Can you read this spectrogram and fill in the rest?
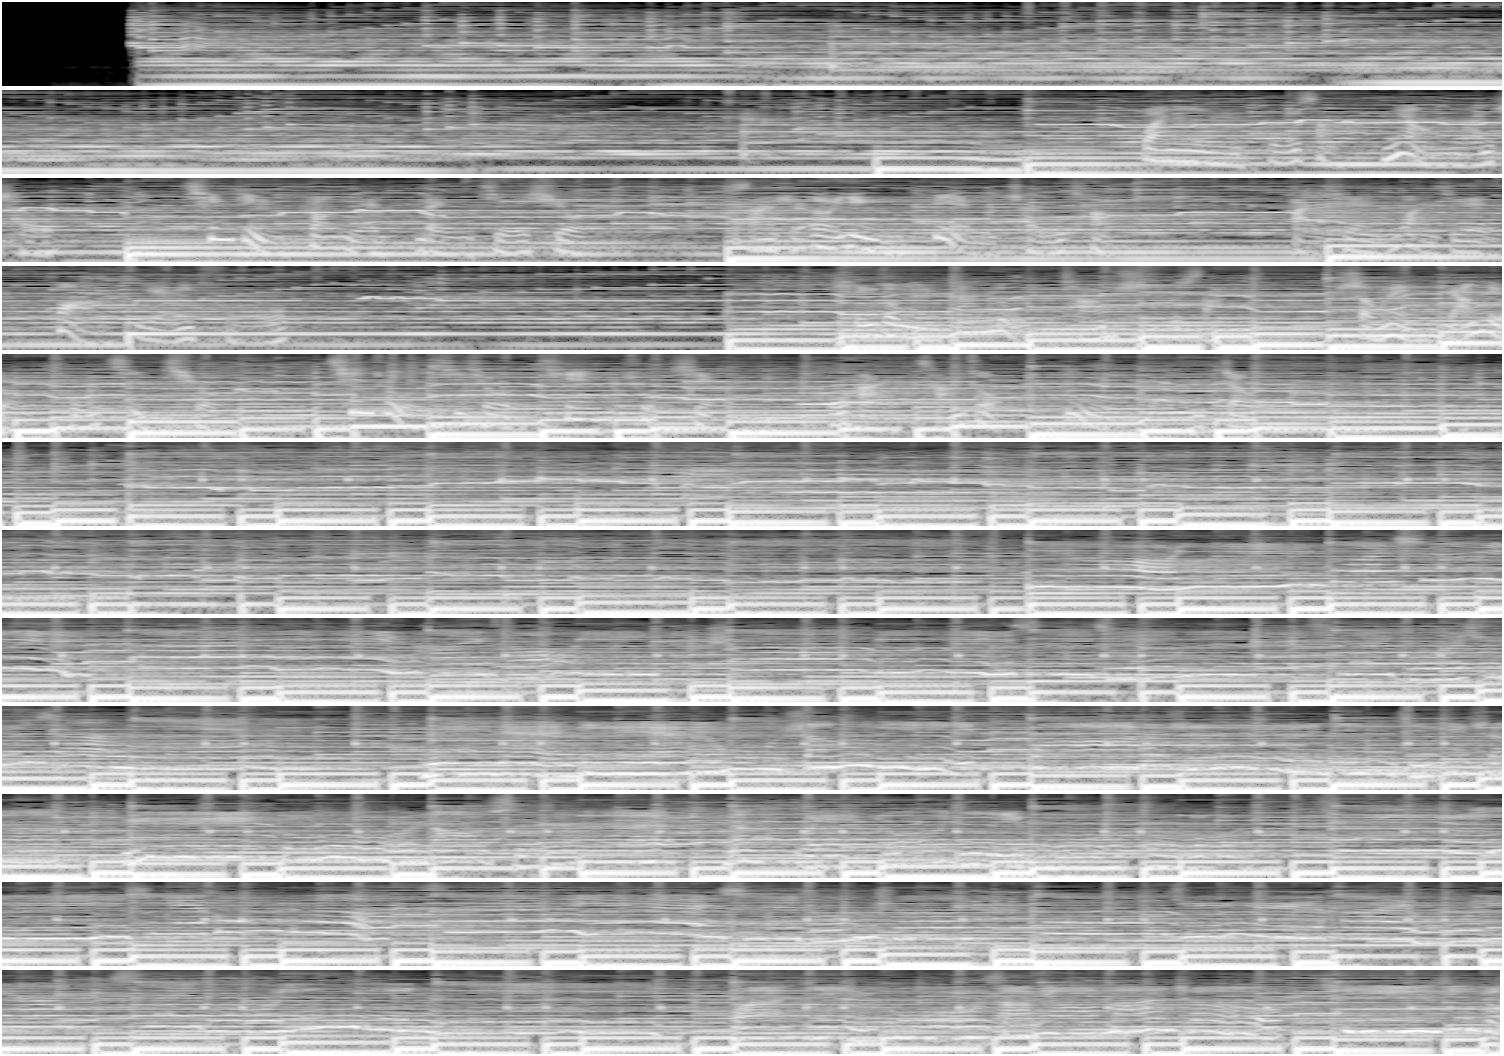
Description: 观音行 诵经 观音行--佛教音乐 点我： 标签: 佛音 诵经 佛教音乐 返回列表 上一篇： 观音普门品 下一篇： 南無大悲观世音 相关文章 The Other Side--The Buddhist Monks The Other Side--The Buddhist Monks...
